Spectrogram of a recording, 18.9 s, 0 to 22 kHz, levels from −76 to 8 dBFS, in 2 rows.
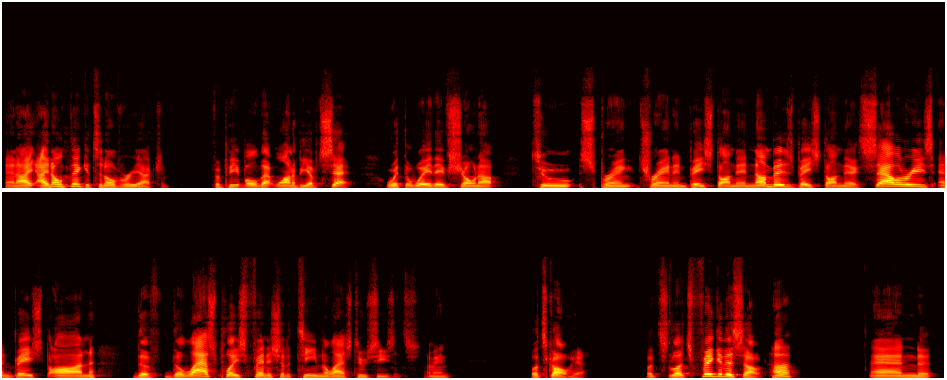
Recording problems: none

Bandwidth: 14.5 kHz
